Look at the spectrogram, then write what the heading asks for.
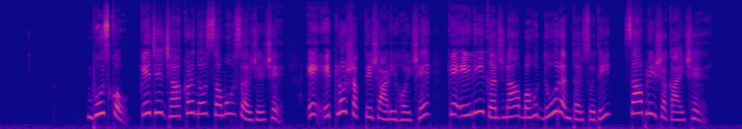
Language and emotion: Gujarati, neutral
